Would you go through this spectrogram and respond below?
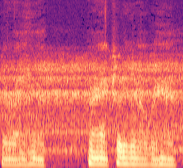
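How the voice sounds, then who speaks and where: A man's voice: lowish voice, flat delivery, moderate pace, very noisy. A man testing and repairing an old radio, muttering test calls and meter readings in casual workbench commentary.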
